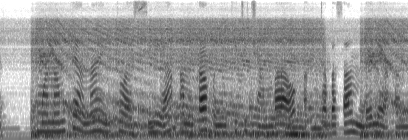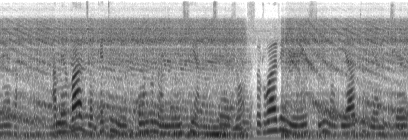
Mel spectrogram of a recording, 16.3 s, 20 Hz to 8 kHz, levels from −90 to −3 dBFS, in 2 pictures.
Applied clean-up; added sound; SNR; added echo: none; Guitar; 2 dB; none.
